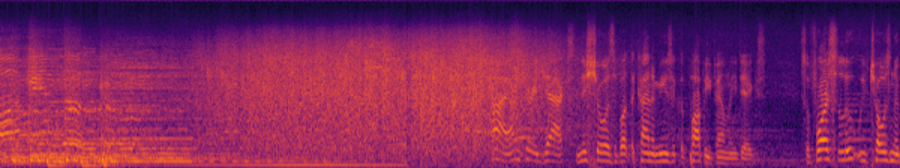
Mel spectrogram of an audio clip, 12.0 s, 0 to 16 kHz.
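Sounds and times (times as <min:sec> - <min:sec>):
applause: 0:02.5 - 0:08.3.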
